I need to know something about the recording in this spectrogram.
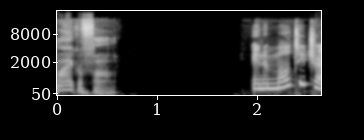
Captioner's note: will clear throat and cough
